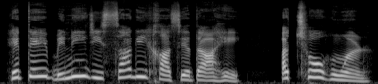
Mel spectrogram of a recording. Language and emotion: Sindhi, neutral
